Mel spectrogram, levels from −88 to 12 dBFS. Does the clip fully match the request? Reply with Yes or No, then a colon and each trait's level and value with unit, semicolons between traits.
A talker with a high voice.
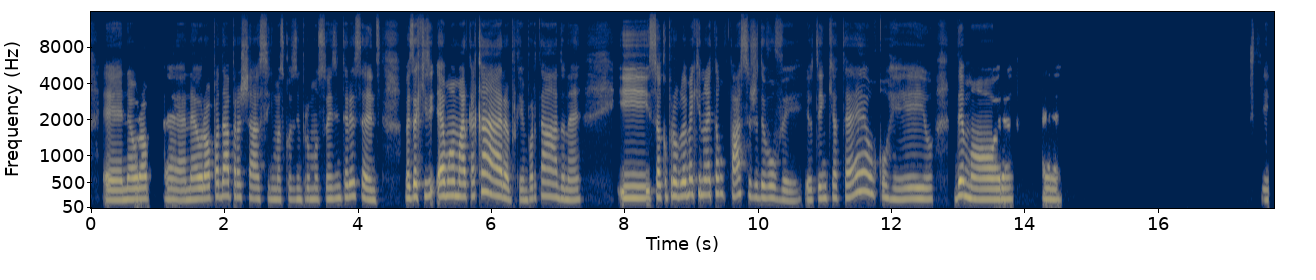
Yes: high, 215 Hz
